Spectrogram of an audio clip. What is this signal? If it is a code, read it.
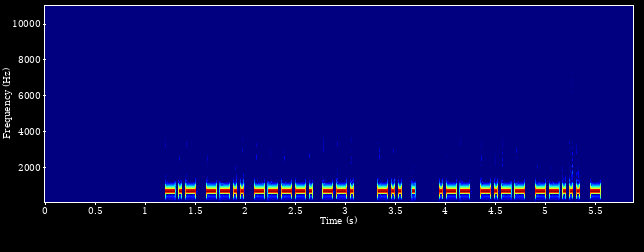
Morse code, heard as a keyed tone, about 36 wpm, 700 Hz. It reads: KZ9G DE WY7T
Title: USA Callsign DE Callsign - 4 Characters - 35wpm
